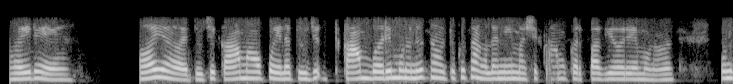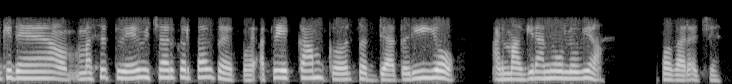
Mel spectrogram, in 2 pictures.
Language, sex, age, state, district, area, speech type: Goan Konkani, female, 18-30, Goa, Canacona, rural, conversation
